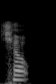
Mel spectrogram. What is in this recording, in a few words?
"ciauh1", taiwanese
